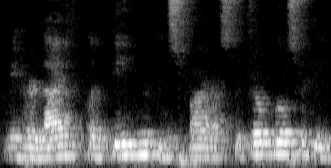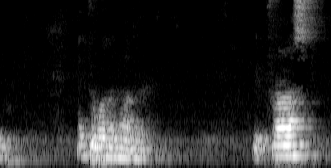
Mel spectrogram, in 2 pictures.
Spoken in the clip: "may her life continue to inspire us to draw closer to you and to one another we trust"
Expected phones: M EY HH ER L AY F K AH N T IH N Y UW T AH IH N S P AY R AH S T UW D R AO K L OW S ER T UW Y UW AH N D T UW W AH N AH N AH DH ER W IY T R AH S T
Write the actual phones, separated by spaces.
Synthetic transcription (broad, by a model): M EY HH ER L AY F K AH N T IH N Y UW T IH N S P AY R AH S T UW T R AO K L OW S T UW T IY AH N T UW W AH N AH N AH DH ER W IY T R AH S T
